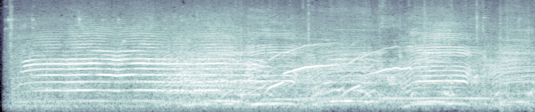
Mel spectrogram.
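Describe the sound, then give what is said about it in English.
A Wookiee yell sound effect from Star Wars: Revenge of the Sith: a loud, sustained, throaty roar that warbles and bends up and down in pitch, with moaning, animal-like yowls layered together for about five seconds, no speech. “And we get back into it, as you should, with Wookiee Yell.”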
